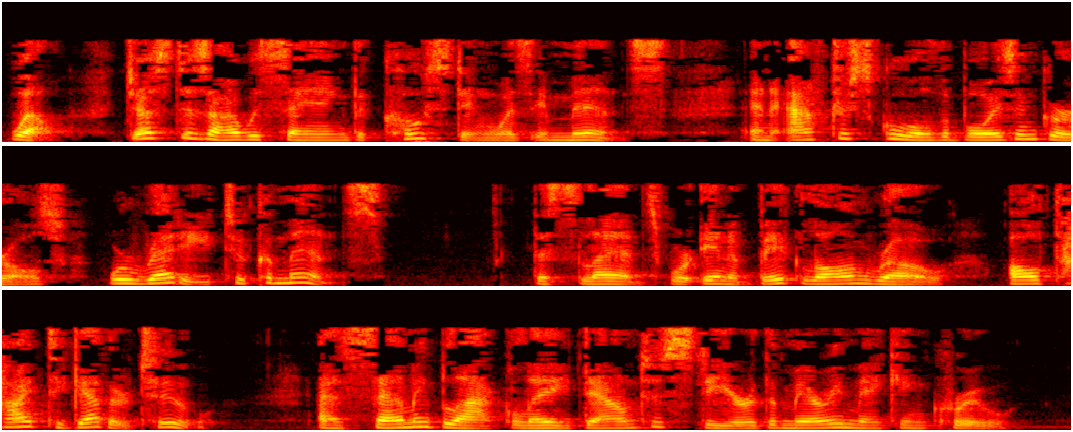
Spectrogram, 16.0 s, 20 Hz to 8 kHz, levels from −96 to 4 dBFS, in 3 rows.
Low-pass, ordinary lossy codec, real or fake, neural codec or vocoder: 7.2 kHz; MP3, 24 kbps; real; none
